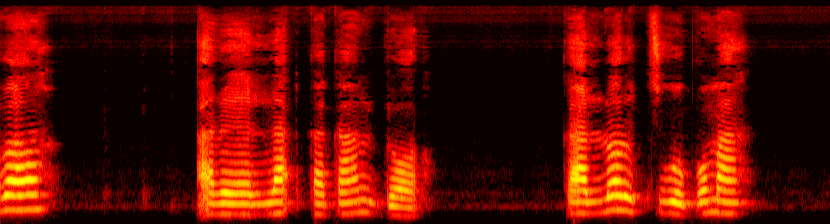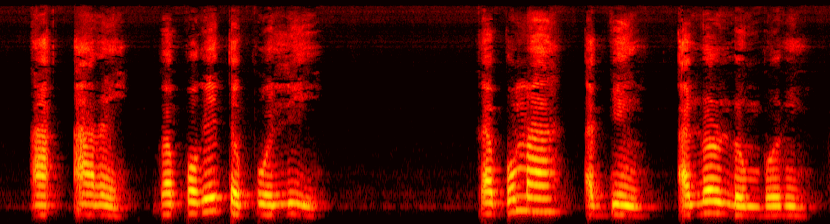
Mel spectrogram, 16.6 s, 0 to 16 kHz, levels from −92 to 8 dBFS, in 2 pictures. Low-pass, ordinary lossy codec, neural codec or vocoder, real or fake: 14.4 kHz; AAC, 48 kbps; codec, 44.1 kHz, 7.8 kbps, Pupu-Codec; fake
